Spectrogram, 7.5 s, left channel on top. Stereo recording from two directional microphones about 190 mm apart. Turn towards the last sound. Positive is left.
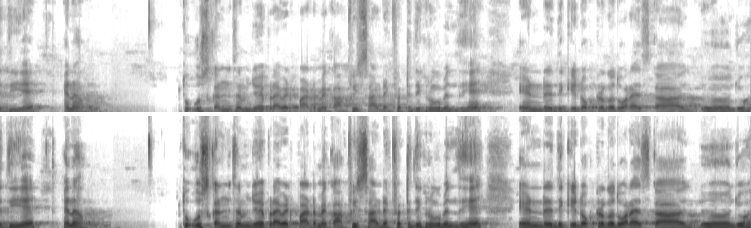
turn(degrees=-30)  # may be behind; listen again after turning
